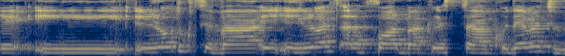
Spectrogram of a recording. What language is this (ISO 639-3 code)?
heb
